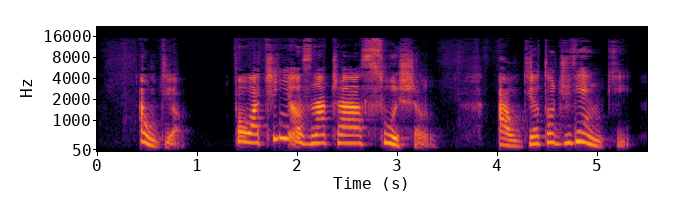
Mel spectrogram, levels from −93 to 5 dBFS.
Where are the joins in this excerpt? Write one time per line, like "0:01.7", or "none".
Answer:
none

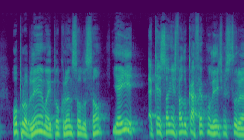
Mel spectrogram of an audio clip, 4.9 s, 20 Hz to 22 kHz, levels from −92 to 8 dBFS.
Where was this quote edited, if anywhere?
0:02.2

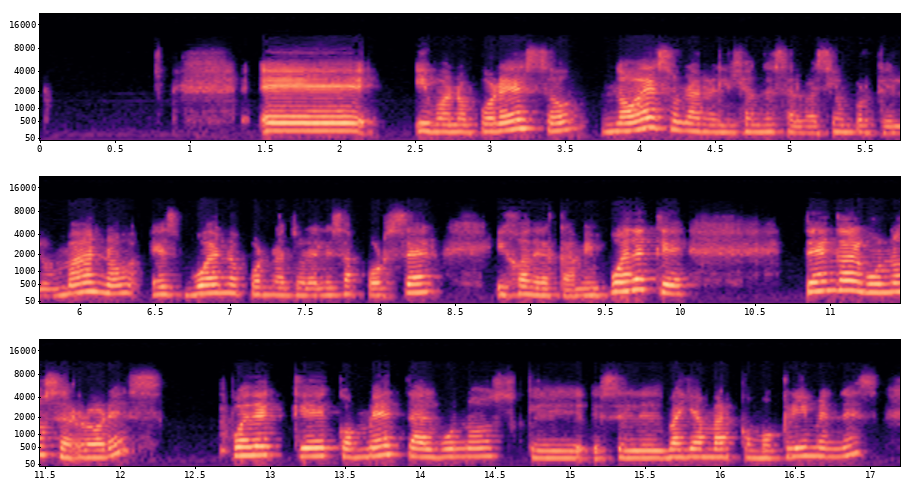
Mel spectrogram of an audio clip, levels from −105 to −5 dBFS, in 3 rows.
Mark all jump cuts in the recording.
0:03.7

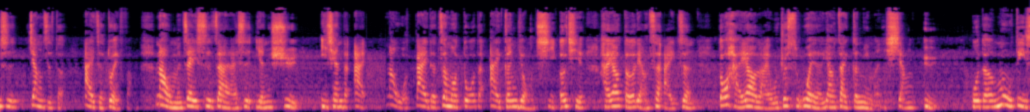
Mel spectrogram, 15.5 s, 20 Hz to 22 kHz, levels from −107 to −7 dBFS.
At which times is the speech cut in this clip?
0:14.5

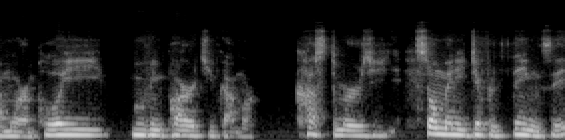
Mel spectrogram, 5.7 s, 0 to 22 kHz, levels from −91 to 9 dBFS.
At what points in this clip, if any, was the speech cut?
0:04.2

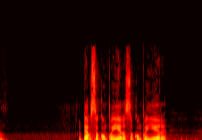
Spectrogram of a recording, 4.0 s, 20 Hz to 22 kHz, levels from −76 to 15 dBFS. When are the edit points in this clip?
0:01.4

